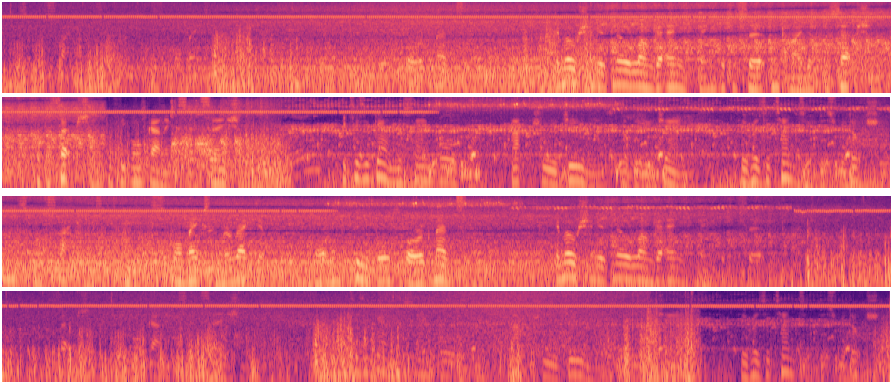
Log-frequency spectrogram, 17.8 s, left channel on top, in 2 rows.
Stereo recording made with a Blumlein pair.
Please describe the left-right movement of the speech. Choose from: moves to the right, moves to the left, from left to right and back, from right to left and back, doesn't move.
moves to the left.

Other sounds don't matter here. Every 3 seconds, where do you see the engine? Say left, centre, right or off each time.
right, centre, left, left, left, left.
